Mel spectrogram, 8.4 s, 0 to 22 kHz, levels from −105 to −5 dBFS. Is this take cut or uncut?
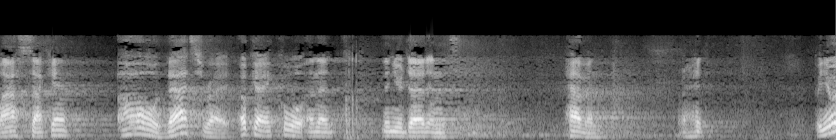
uncut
